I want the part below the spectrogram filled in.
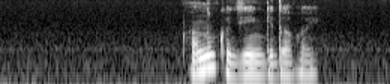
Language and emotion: Russian, neutral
